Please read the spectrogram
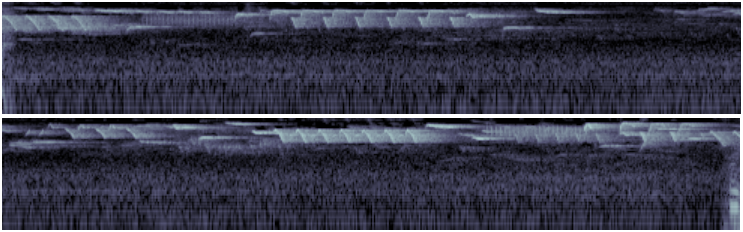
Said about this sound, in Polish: I większość jakichś nietypowych dźwięków, które usłyszymy, jakieś takie ćwirknięcia, takie e, pisknięcia, takie nie wiadomo co, możemy zrzucić po prostu na sikory, bo one mają bardzo bogaty ten ptasi słownik.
